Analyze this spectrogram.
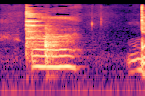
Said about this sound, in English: I'm Jennifer Coolidge, and I'm going to do a clink real fast. Ready? Okay.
